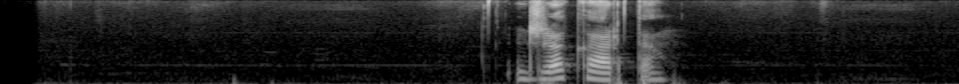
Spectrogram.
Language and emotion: Russian, neutral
